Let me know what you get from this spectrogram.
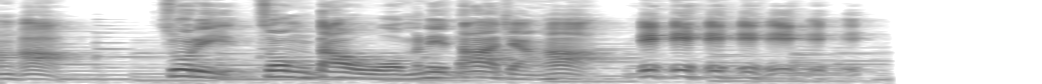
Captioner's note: laugh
